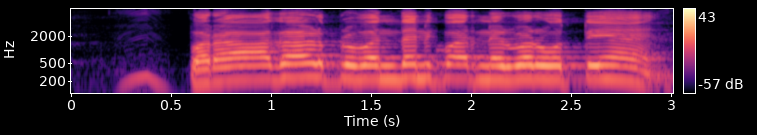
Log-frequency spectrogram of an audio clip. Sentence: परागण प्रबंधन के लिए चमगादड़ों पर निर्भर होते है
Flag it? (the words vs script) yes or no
yes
